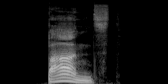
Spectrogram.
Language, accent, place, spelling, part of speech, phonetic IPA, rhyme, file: German, Germany, Berlin, bahnst, verb, [baːnst], -aːnst, De-bahnst.ogg
- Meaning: second-person singular present of bahnen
